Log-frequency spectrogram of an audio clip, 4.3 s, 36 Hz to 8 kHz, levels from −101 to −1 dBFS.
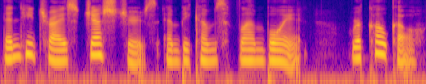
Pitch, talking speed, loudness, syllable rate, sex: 180 Hz, 110 wpm, -19 LUFS, 4.0 syllables/s, female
